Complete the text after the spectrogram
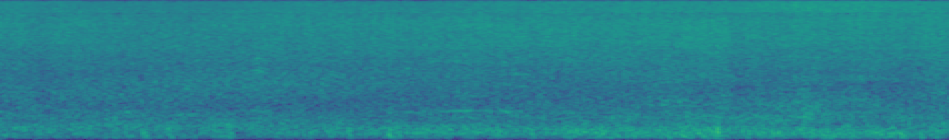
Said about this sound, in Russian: Вот она водичка. Вот она родная.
